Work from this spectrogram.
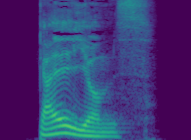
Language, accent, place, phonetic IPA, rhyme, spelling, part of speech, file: German, Germany, Berlin, [ˈɡali̯ʊms], -ali̯ʊms, Galliums, noun, De-Galliums.ogg
- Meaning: genitive singular of Gallium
